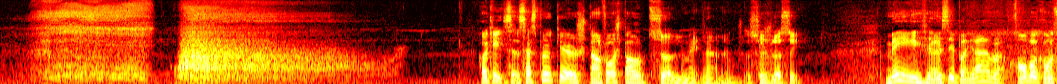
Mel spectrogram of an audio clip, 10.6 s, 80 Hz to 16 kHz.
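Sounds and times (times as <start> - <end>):
deep airy inhale: 0.0 - 4.1, 8.3 - 8.8
long forceful exhale: 0.2 - 4.1
speech: 4.8 - 8.1, 8.8 - 10.5.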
